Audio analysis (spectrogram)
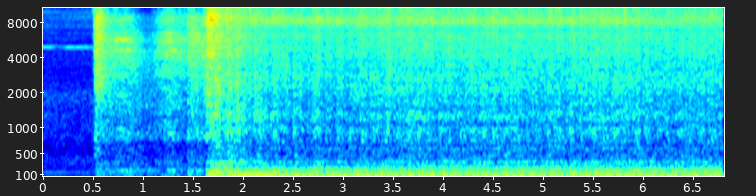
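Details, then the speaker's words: LS-swapped Mustang drift car started with newly finished welded exhaust and turndowns, no hangers yet, one V-band clamp possibly leaking: short crank, then a loud, deep, even V8 burble with no misses. "I certainly think this thing sounds amazing. I hope you guys agree."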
